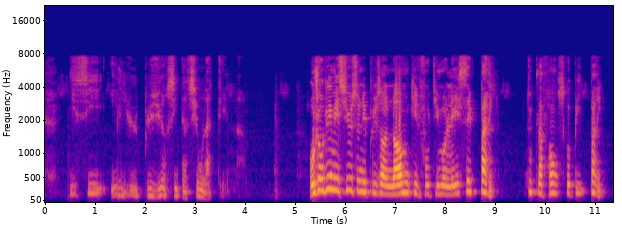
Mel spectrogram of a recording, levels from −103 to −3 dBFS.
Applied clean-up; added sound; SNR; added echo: none; none; none; none.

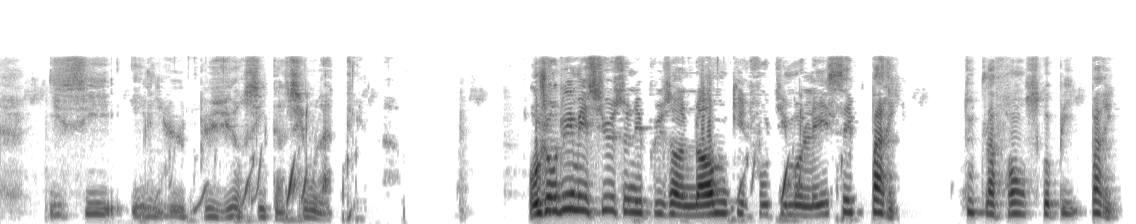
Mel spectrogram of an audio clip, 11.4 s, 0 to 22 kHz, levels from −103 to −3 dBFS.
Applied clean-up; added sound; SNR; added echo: classical method spectral subtraction.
